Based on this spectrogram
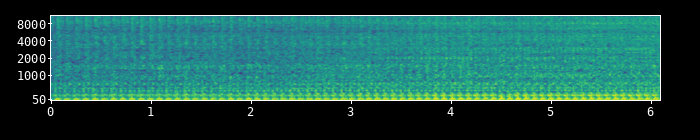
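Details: Old Lister engine, first run in many years after sitting, throttle held open with a stick: crisp, even beat about four firings a second, fast but steady, no misses or knocks; running healthy.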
